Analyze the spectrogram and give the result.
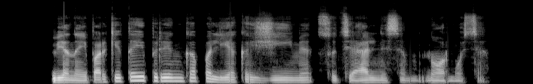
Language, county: Lithuanian, Šiauliai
